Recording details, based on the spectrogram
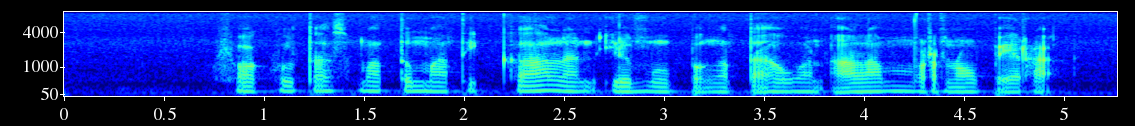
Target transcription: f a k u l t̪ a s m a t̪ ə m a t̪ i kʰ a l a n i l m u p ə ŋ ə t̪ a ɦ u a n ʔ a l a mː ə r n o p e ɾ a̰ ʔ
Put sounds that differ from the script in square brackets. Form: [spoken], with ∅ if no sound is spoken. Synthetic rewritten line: f a k u l t̪ a s m a t̪ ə m a t̪ i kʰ a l a n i l m u p ə ŋ ə t̪ a ɦ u a n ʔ a l a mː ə r n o p e ɾ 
